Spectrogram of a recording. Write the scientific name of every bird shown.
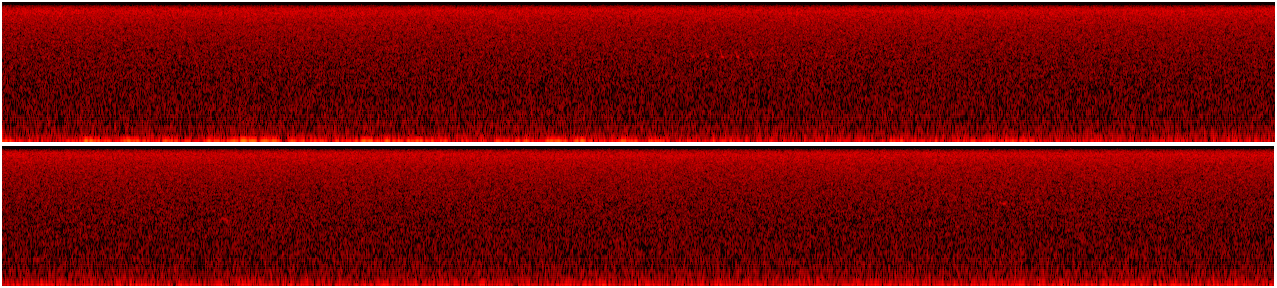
Junco hyemalis, Leucosticte tephrocotis, unidentified bird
